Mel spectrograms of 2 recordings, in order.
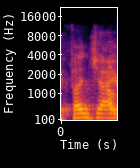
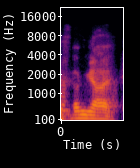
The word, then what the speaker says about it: fungi: Either way, fungi or fungi. Okay, fungi, either way, J or G, either way.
